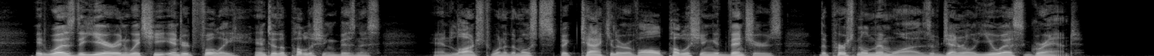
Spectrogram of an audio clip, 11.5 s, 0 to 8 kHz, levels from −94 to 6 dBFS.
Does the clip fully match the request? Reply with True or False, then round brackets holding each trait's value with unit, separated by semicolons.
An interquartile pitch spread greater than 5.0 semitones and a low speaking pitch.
True (5.4 semitones; 115 Hz)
